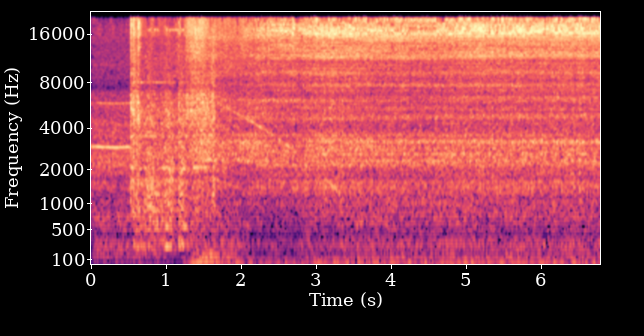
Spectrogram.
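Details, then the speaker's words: Volvo Penta 5.7 V8 in a Chaparral boat, stored for years with stale varnished petrol: quick crank, catches and runs an uneven, lumpy idle only while brake clean is sprayed into the idle air control, dies when stopped; fuel starvation, fuel control unit/water separator needs rebuilding. "See, it'll run if I'm giving it brake clean. As soon as I stop, she dies. So our problem is going to be in the fuel control unit water separator."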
